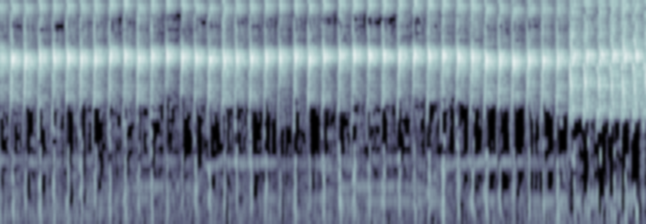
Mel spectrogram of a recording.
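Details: Long, unbroken chatter from a lovebird: sharp high notes pulsed at a steady quick pace for nearly ten seconds, the last second turning harsher and more rasping.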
